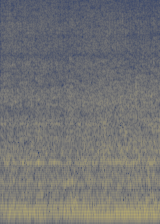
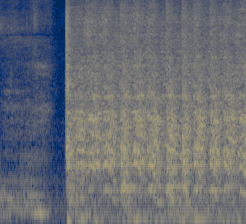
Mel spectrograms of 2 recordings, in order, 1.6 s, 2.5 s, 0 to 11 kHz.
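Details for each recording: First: Roadkill Ramp Truck hot rod diesel, revived after 3 years, idling at 400 rpm with 80 lb oil pressure, 13 and 12 volts with the alternator working, half a tank of fuel. Slow, even low rumble with no knocks or misses; healthy idle. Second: Roadkill Ramp Truck diesel, sat 3 years, injectors bled and fuel believed at the delivery valves. About four seconds of steady, fairly slow cranking that never catches because the fuel shutoff solenoid is not lifting.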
